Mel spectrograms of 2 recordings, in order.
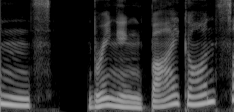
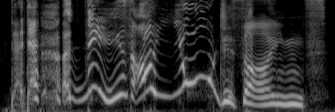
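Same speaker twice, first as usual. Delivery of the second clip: stammering angel; 12 semitones higher than usual. A narrator's reading. Aziraphale holding up the manual, stammering high. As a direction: stumble over the words in awe. Angel figure voiced in story.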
